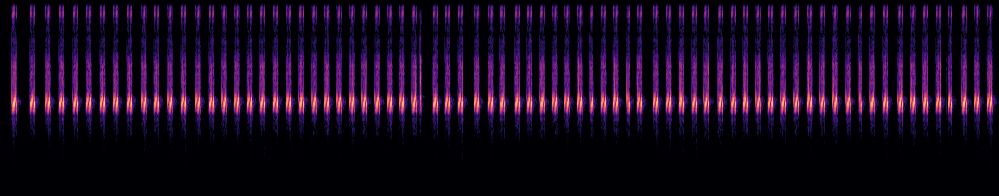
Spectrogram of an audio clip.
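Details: Long steady series of cricket chirps at night, made by males rubbing their wings to attract mates and mark territory; bright high pulses about four per second, almost unbroken, nothing else audible.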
